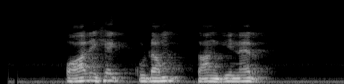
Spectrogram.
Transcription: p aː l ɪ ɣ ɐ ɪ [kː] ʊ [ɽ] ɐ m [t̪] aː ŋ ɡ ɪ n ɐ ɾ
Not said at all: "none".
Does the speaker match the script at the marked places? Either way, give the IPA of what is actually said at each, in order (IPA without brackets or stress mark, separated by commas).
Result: kː, ɽ, t̪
